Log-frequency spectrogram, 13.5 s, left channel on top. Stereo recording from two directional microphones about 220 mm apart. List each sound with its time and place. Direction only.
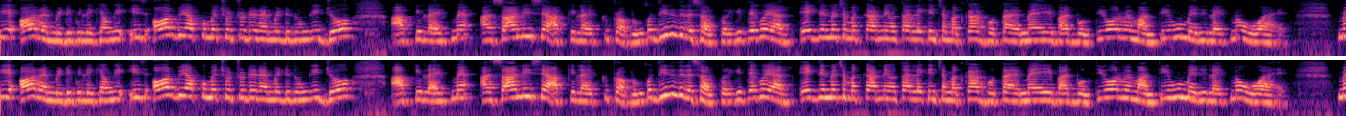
0.0 s a woman's voice: 35° right (ahead or behind)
